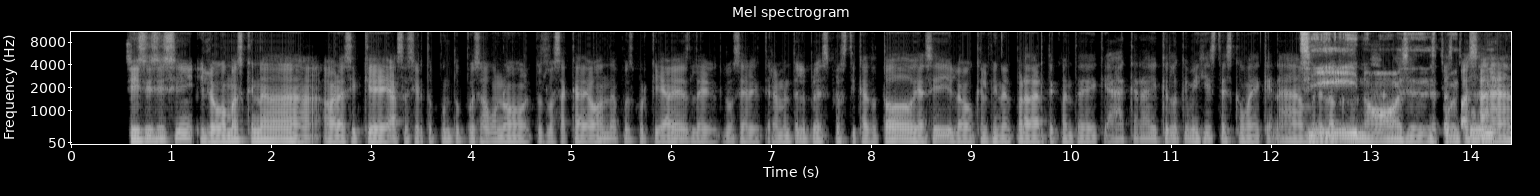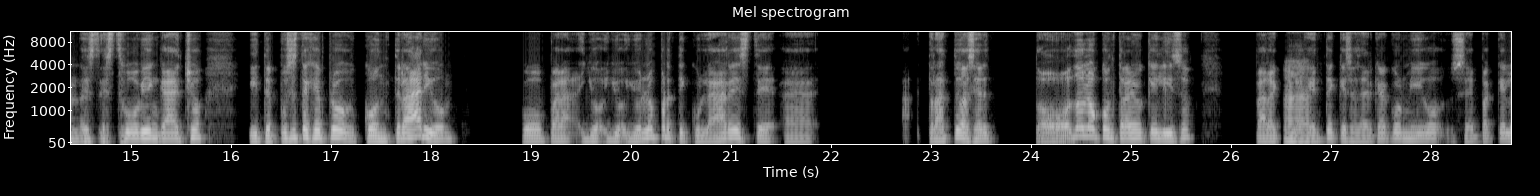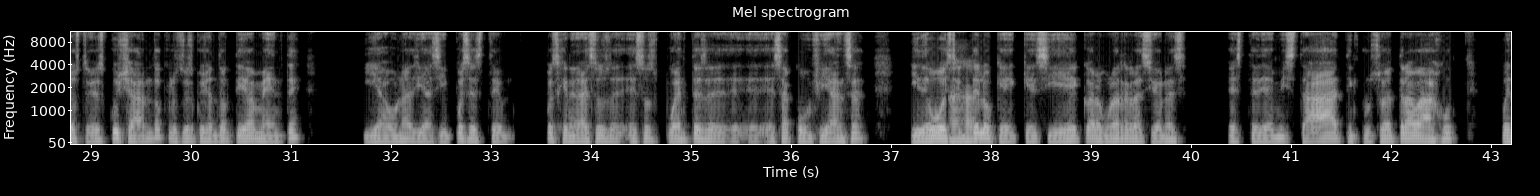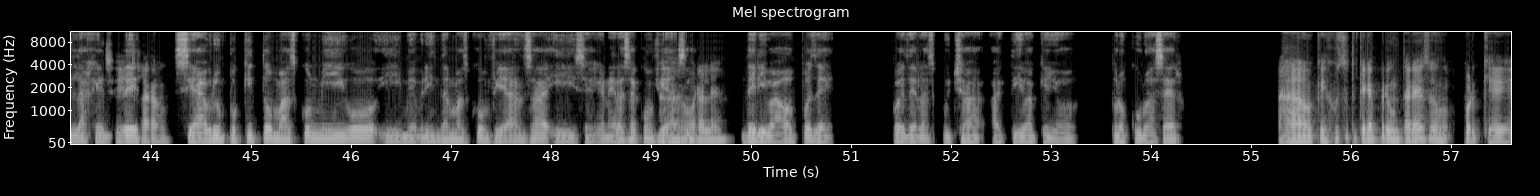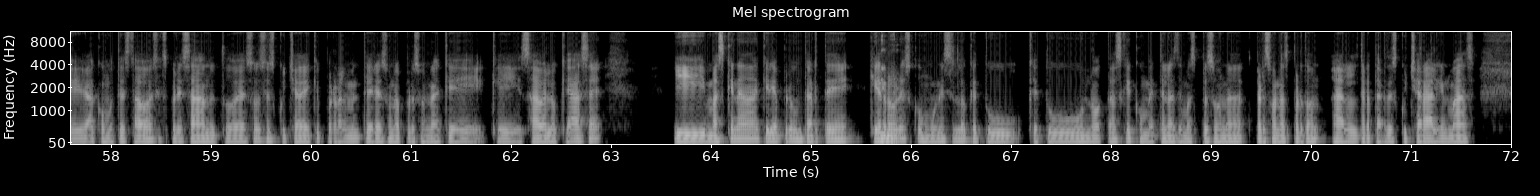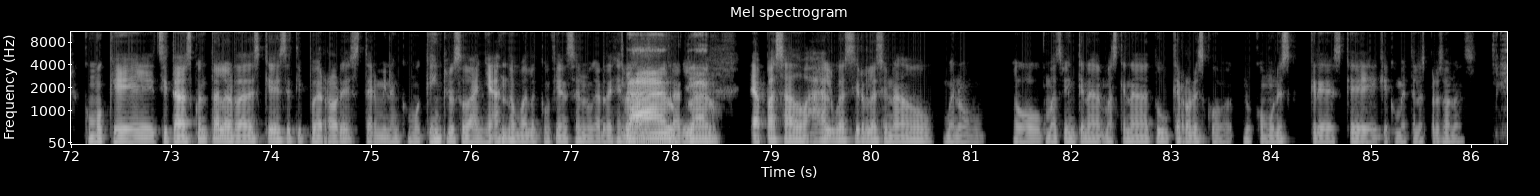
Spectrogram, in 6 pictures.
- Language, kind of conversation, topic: Spanish, podcast, ¿Cómo ayuda la escucha activa a generar confianza?
- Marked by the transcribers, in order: "pues" said as "plues"; "platicado" said as "plasticado"; chuckle; stressed: "todo"; other background noise; laughing while speaking: "incluso dañando"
